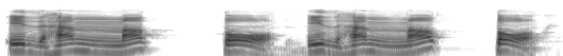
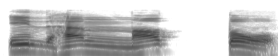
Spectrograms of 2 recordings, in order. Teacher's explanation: Makhrajnya ya ujung lidah dengan pangkal. Tapi ketika ta bertemu dengan to, maka makhrajnya huruf ta, sifatnya huruf ta, semuanya akan diidgham, akan dileburkan ke dalam huruf to, sehingga tidak ada lagi suara-suara ta.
